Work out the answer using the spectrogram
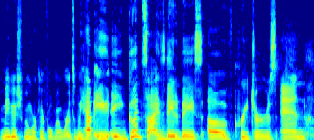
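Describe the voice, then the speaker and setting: A woman's voice: lowish voice, lively intonation, brisk. Chatty woman co-hosting a live stream. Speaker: live show co-host. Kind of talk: casual live stream chat.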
